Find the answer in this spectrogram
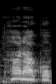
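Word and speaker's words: Phở: 베트남의 대표 음식인 쌀국수는 현지 발음인 펄라고 발음하는데요.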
